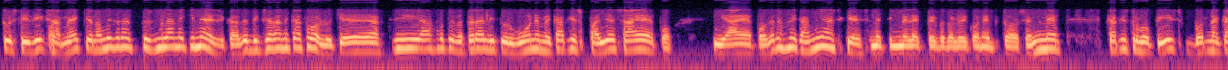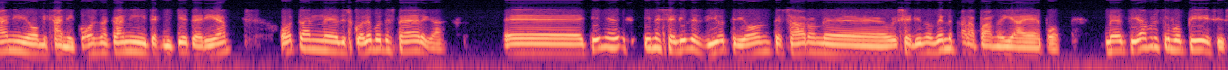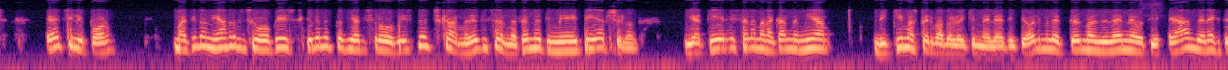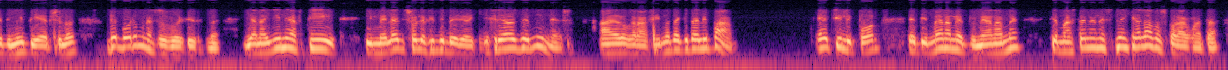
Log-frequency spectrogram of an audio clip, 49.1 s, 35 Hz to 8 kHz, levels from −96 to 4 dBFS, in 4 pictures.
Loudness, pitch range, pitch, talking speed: -13 LUFS, 135-200 Hz, 170 Hz, 175 wpm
